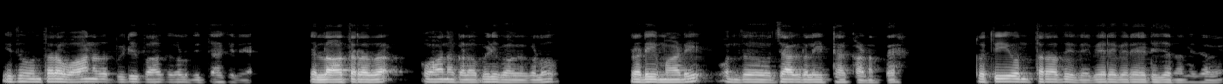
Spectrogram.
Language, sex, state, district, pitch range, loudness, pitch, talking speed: Kannada, male, Karnataka, Shimoga, 110-120 Hz, -18 LUFS, 115 Hz, 120 wpm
